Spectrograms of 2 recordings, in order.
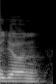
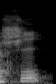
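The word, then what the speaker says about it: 四: le cas du 4 donc qui peut se prononcer soit yon soit Chi ou dans le cas dans le cas du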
